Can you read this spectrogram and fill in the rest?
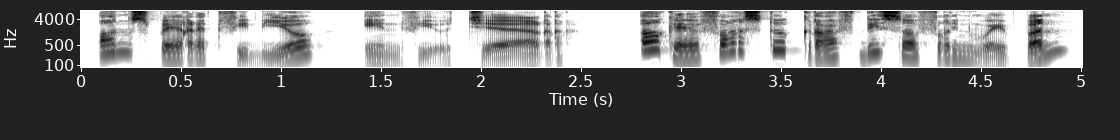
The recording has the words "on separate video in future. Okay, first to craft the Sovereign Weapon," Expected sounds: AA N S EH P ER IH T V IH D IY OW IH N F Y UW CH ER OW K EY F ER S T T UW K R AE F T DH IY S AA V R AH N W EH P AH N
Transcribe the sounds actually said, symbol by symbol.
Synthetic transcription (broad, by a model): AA N S P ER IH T F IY D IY OW IH N F Y UW CH ER OW K EY F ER S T T UW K R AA F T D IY S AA F R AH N W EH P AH N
